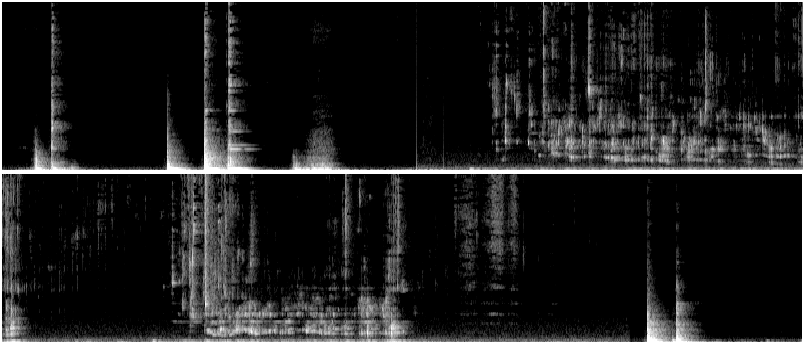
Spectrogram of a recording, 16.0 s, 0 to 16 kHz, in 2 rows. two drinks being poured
4.8s 12.5s

